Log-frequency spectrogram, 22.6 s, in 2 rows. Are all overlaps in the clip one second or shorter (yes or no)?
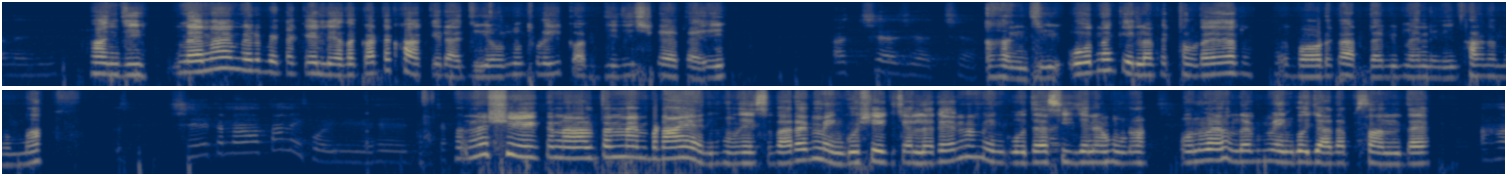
no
